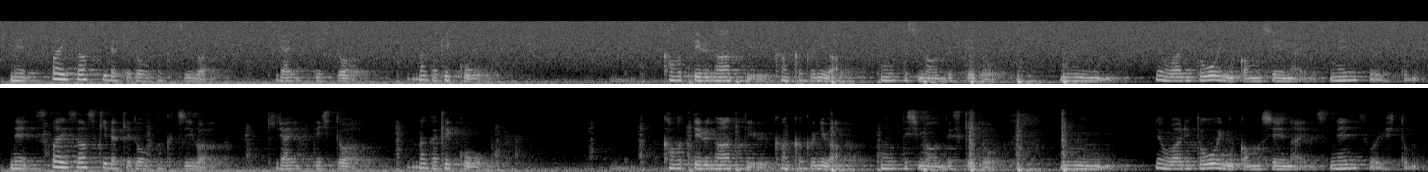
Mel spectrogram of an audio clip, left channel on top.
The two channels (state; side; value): noise; left; hiss, 5 dB below the sound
